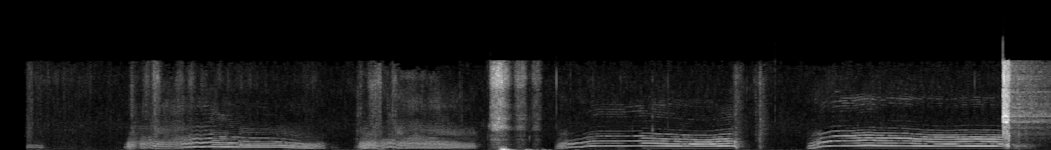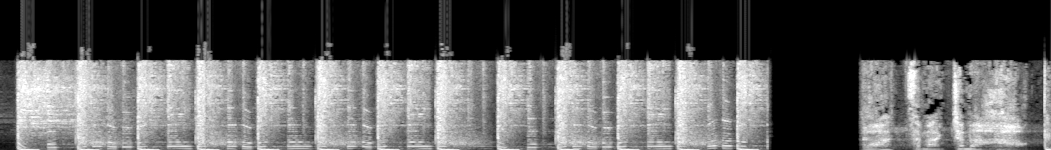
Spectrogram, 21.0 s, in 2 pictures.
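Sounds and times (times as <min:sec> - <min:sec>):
kitten yowling: 0:01.2 - 0:04.8, 0:05.6 - 0:10.1.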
